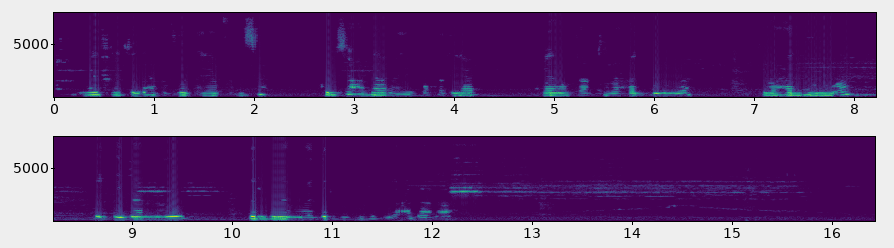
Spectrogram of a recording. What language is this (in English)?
Somali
